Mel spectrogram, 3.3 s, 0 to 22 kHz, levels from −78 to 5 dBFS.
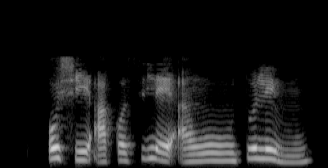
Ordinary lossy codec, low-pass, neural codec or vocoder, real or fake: MP3, 24 kbps; 5.4 kHz; codec, 16 kHz, 0.9 kbps, LongCat-Audio-Codec; fake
